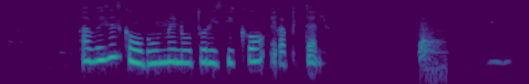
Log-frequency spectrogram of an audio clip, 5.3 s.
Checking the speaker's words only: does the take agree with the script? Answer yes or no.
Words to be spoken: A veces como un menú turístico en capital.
yes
